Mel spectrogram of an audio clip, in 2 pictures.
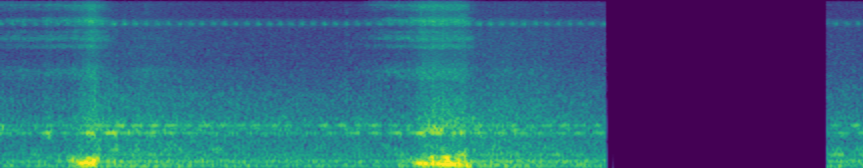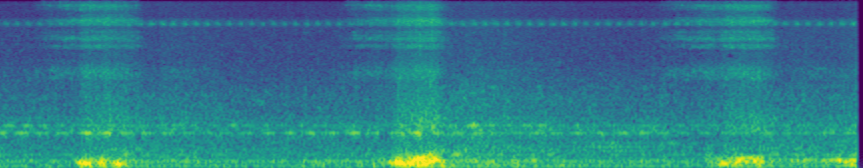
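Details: Sleeping girl snoring: low, rumbling snores every few seconds over steady background hum, with a brief silent gap.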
